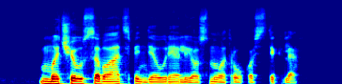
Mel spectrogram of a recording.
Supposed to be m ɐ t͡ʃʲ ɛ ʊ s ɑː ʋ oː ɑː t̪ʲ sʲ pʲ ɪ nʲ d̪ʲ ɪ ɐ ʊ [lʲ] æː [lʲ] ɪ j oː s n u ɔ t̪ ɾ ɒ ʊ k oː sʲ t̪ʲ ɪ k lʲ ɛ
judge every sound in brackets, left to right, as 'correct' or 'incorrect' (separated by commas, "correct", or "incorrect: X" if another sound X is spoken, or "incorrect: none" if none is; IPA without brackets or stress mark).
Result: incorrect: ɾʲ, correct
